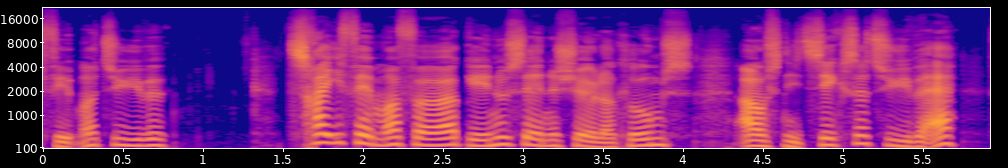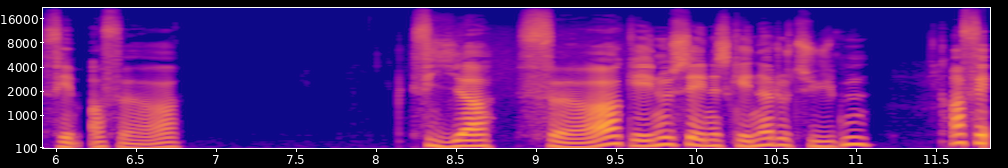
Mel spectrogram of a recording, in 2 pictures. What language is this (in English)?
Danish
